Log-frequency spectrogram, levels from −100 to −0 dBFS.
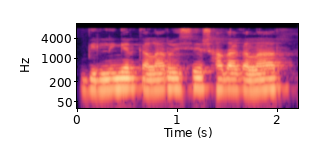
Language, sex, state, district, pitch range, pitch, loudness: Bengali, male, Tripura, South Tripura, 115-125 Hz, 120 Hz, -16 LUFS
